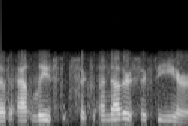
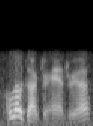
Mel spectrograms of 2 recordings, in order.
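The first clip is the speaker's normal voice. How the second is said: ordinary talk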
